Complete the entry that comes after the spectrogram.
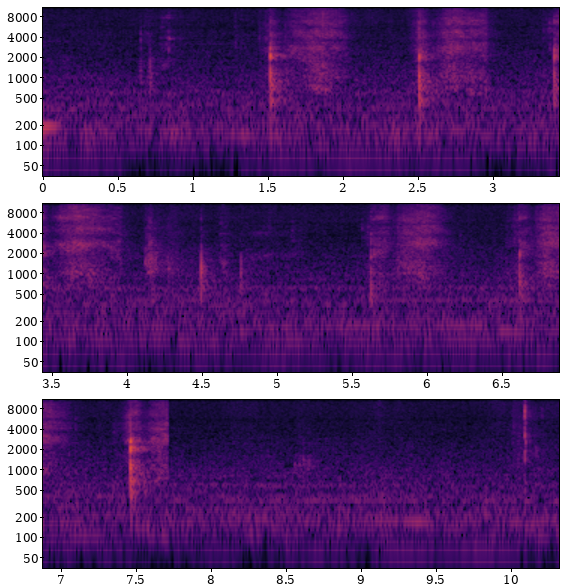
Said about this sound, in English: And then I'm gonna cut up my nectarine next.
